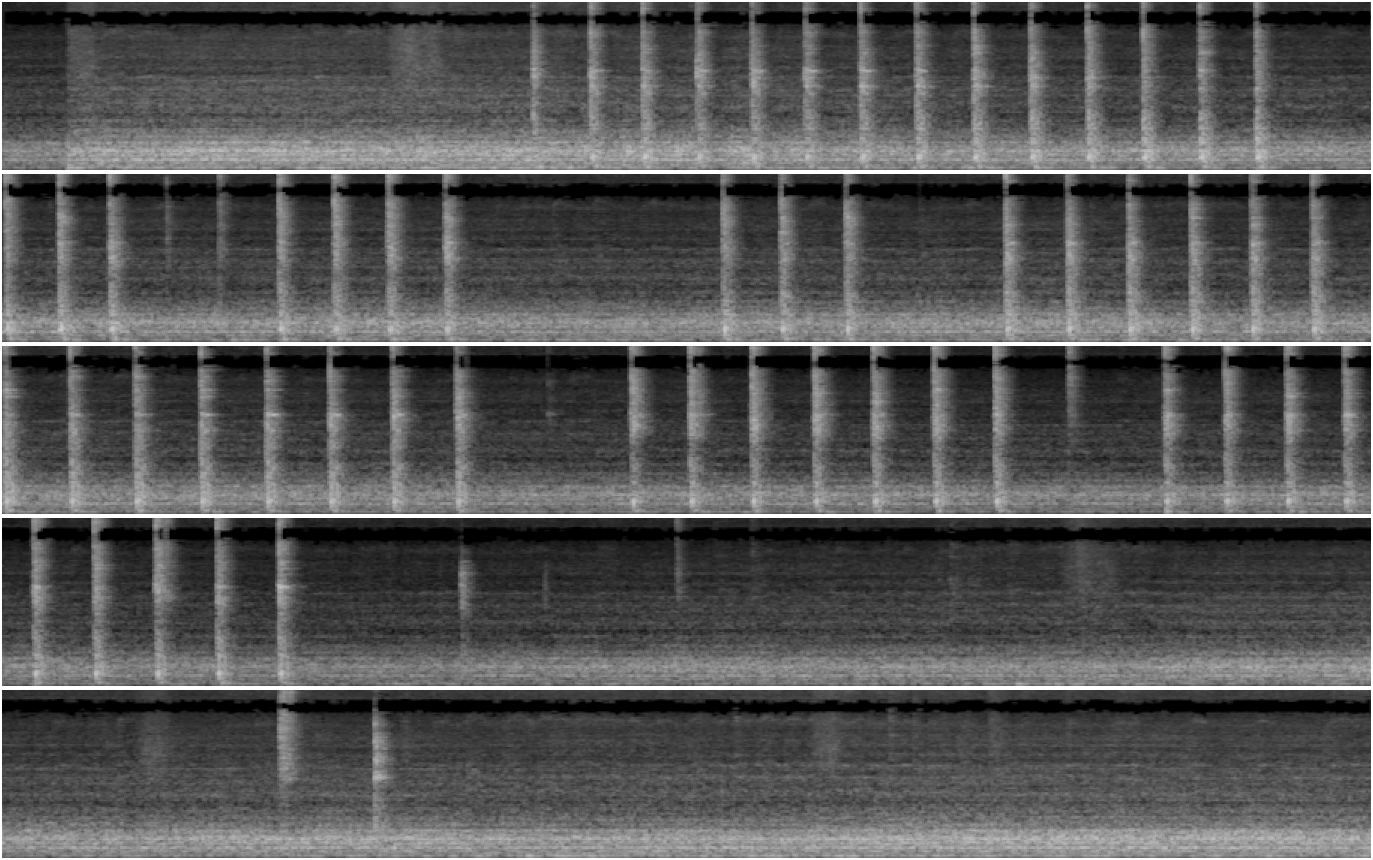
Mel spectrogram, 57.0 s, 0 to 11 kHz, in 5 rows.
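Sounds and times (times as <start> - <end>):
forge burners rushing: 0.0 - 57.0
hammer striking steel on anvil: 4.4 - 10.7, 11.4 - 15.4, 17.4 - 18.8, 19.7 - 36.8, 38.0 - 38.3, 47.9 - 49.1.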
